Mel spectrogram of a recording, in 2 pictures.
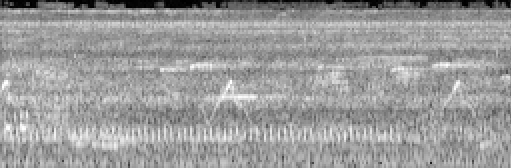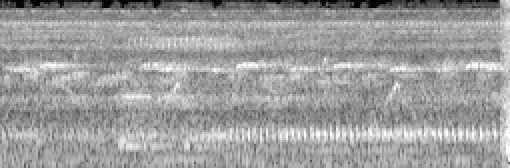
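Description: Faint evening chorus of insects chirping in steady repeated pulses, with a lower pulsing trill and a few short rising calls.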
